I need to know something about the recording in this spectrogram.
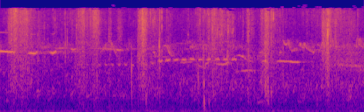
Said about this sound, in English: The sun begins to lighten the forest, one of the richest in ecological diversity in Canterbury, of silver, red, and mountain beech, plus all kinds of birds, like the yellowhead, and one that I sing with now, the cuckoo.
